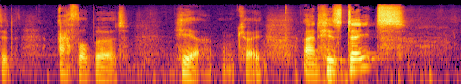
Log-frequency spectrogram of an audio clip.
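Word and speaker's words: Æthelberht: e put together okay usually pronounced a as a short but sometimes turned into an e so you might see this name as Ethelbert as well but we'll pronounce it Ethelbert here okay and his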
